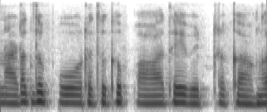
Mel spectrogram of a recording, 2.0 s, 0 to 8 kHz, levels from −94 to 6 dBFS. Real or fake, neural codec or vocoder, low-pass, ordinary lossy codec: real; none; 7.2 kHz; none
